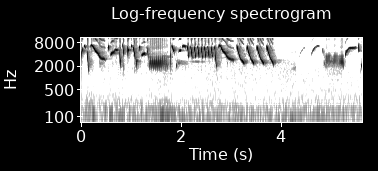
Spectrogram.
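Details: Canary singing a training song for teaching other canaries; sharp falling whistles and a low buzzy burst, then a quick rhythmic trill and downward notes before a short pause and another buzz.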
